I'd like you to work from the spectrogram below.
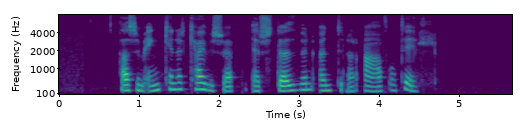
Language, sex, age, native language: Icelandic, female, 20-29, Icelandic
